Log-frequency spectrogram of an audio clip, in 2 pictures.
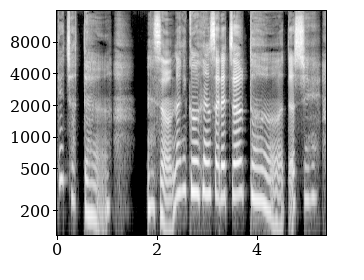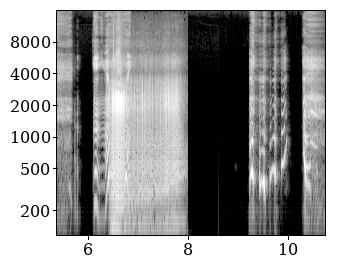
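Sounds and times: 
speech: 0.2 - 8.0
long loud buzzing fart: 6.2 - 8.0.

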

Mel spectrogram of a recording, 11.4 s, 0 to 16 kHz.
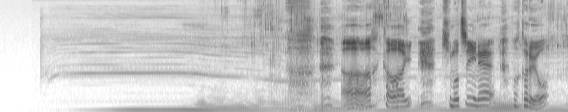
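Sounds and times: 
electric toothbrush buzzing: 0.8 - 11.3
speech: 6.8 - 11.0.

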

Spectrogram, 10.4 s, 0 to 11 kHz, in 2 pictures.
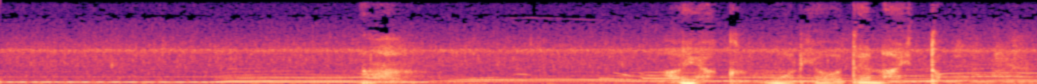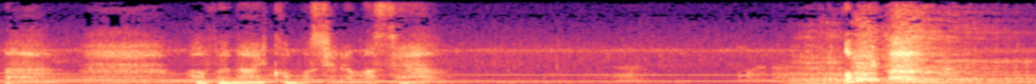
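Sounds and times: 
steady low hum: 0.0 - 10.3
speech: 3.4 - 5.4, 6.1 - 7.5, 9.1 - 9.9
wolf growling: 9.0 - 10.3.

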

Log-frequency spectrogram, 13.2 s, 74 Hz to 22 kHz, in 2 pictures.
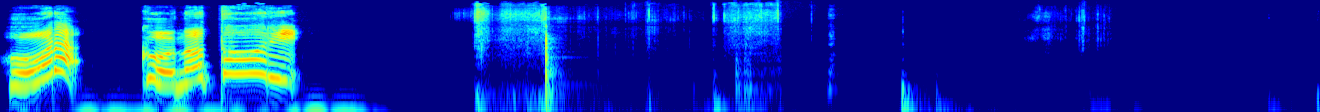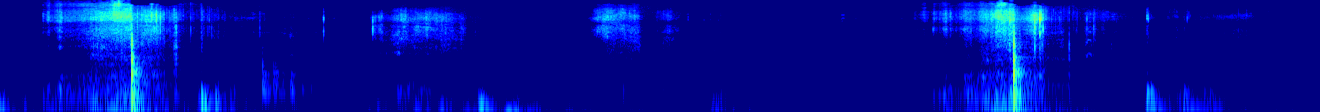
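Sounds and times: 
speech: 0.0 - 1.6
sharp knife chopping an onion on a cutting board: 7.0 - 7.6, 11.4 - 12.0.

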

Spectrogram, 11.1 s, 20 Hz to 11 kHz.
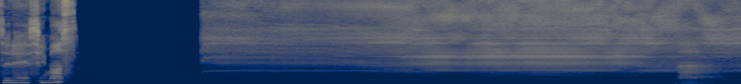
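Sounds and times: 
speech: 0.0 - 1.2
electric shaver shaving fine hair on an ear: 3.0 - 11.1.

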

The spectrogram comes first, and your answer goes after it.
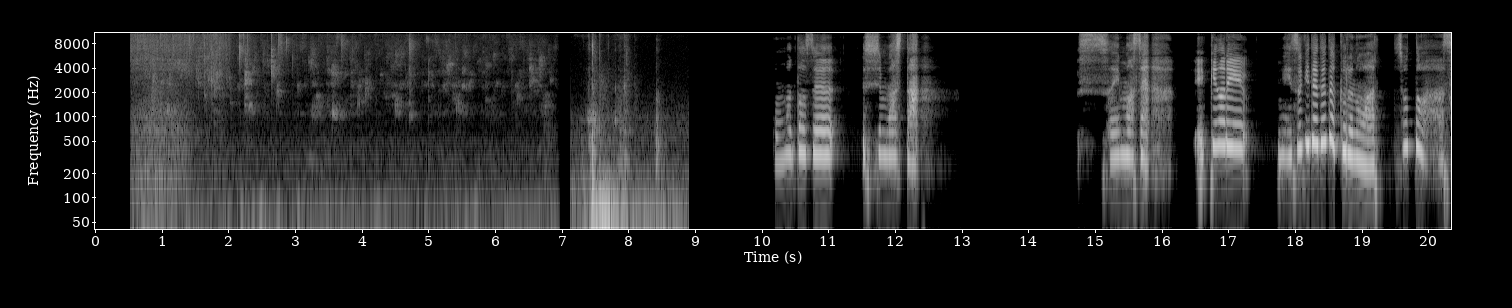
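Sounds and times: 
burst of splashing and clatter: 0.6 - 7.0
shower running with a steady hiss of spraying water: 0.6 - 7.0
speech: 10.5 - 12.6, 15.2 - 20.3.

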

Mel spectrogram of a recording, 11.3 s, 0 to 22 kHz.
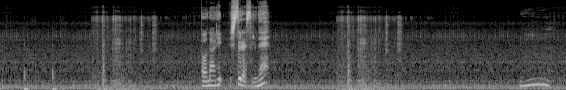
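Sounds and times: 
engine rumble inside an old well-worn bus: 0.2 - 5.4, 6.6 - 9.5
faint clicks and creaks: 1.8 - 3.6, 6.8 - 9.0
speech: 4.0 - 5.5.

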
